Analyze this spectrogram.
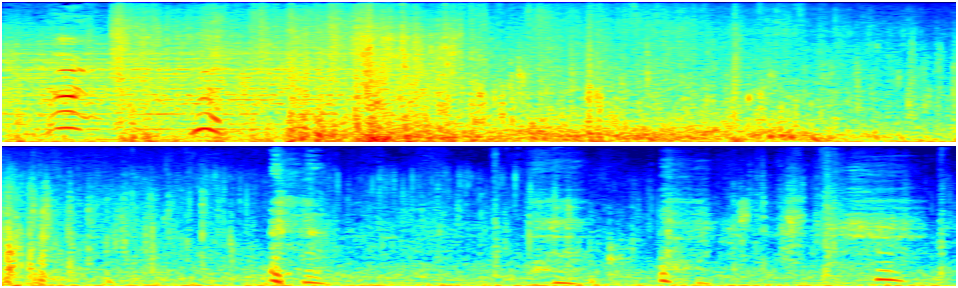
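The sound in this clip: A cave caves in during a fire, opening with a loud, dense rumbling roar that fades after a few seconds into scattered cracks and falling debris.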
